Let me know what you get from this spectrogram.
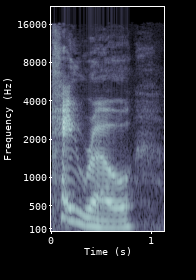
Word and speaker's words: Cairo: It's spelled Cairo, but it's pronounced Cairo.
